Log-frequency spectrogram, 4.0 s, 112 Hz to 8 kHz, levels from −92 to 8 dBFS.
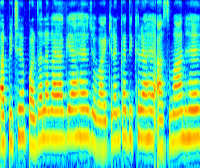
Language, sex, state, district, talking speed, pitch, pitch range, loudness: Hindi, female, Chhattisgarh, Bastar, 225 wpm, 240 Hz, 220-245 Hz, -18 LUFS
